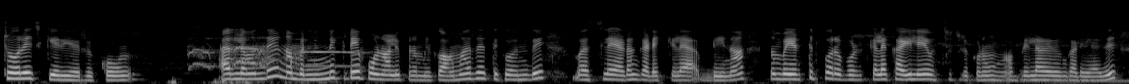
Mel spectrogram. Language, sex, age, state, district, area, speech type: Tamil, female, 18-30, Tamil Nadu, Nagapattinam, rural, spontaneous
